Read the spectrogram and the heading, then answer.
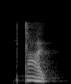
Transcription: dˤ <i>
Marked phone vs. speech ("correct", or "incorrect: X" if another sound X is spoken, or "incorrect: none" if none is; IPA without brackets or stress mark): incorrect: ɨ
